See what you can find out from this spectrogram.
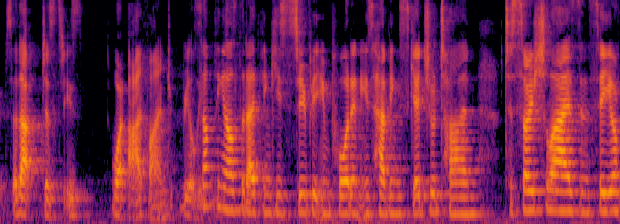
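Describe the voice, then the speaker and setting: A woman in her twenties, a teacher, hoarse today, giving earnest, practical advice in a casual vlog. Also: lowish voice, bright, forceful tone. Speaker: primary school teacher and vlog host.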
